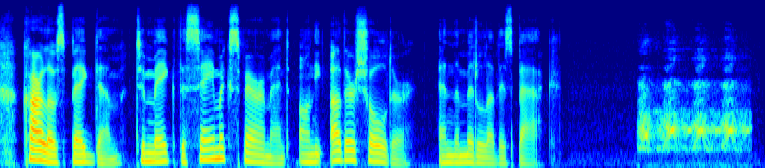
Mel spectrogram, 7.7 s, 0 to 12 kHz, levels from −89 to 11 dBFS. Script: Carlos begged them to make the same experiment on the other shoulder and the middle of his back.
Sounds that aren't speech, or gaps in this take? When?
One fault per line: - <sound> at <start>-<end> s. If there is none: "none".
- bark at 6.4-7.5 s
